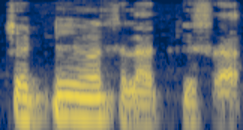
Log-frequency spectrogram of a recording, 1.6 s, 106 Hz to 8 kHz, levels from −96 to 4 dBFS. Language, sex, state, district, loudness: Hindi, male, Uttar Pradesh, Muzaffarnagar, -13 LUFS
